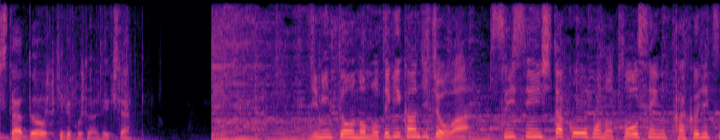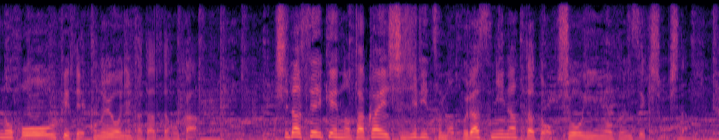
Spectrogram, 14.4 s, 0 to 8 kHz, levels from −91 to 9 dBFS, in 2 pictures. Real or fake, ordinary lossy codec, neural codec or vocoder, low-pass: fake; none; codec, 16 kHz, 4 kbps, FreqCodec, larger model; none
